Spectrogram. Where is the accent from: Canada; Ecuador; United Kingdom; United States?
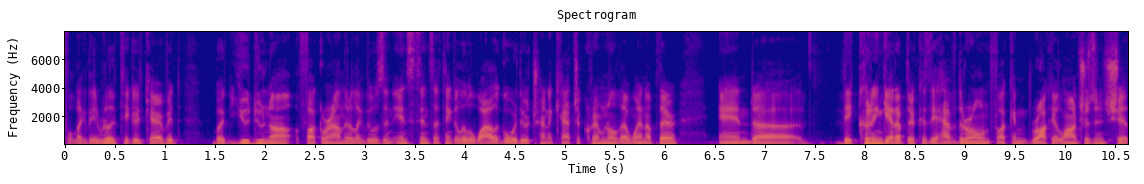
Canada; Montreal, Quebec; I was born and raised in Montreal.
